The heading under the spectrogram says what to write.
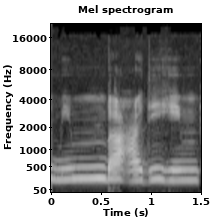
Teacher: ساتھ ملاتے ہوئے یہاں پہ اقلاب کا قاعدہ ہو رہا ہے، نون ساکن کی آواز کو میم میں بدل کے پڑھیں گے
